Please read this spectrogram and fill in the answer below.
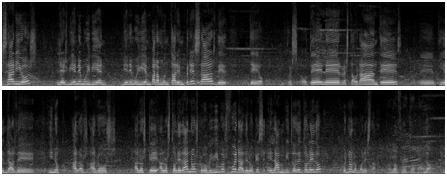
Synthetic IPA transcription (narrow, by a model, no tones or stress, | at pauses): saɾjos | le̞zβje̞ne̞mujβje̞n | bje̞nemujβje̞mpaɾamõnt̪aɾempɾe̞sazðe | d̪e̞ | pwe̞sot̪elesre̞st̪awɾant̪es | et̪je̞nd̪azðe̞ | inokalosalo̞s | alo̞ske̞ʔalo̞st̪o̞le̞ð̞ano̞sko̞mo̞β̞iβ̞imo̞sfwe̞ɾaðe̞lo̞ke̞selambit̪oð̞e̞t̪o̞leð̞o̞ | pwe̞zno̞no̞zmo̞lest̪a | nolafet̪onano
